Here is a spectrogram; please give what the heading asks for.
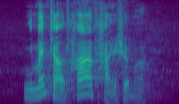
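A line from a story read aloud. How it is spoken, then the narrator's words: Faint smile. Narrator (Chinese): 彼得淡淡的一笑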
